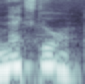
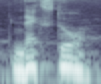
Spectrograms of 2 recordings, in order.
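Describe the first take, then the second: The two takes are said the same way.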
